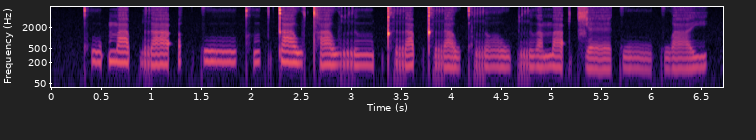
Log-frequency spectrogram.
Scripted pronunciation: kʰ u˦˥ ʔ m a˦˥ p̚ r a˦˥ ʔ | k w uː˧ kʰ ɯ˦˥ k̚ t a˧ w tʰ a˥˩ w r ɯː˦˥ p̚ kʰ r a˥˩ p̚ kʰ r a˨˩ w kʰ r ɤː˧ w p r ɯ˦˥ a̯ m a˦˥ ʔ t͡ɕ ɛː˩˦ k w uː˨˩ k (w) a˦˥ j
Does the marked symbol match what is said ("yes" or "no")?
yes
